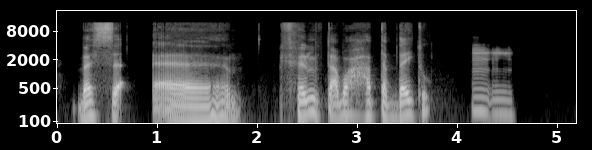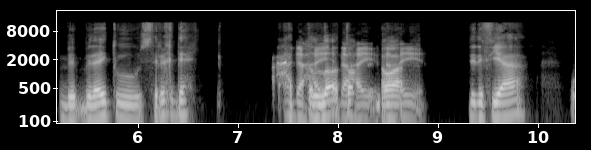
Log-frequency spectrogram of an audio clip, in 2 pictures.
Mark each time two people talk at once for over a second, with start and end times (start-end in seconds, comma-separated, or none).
7.5-8.7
